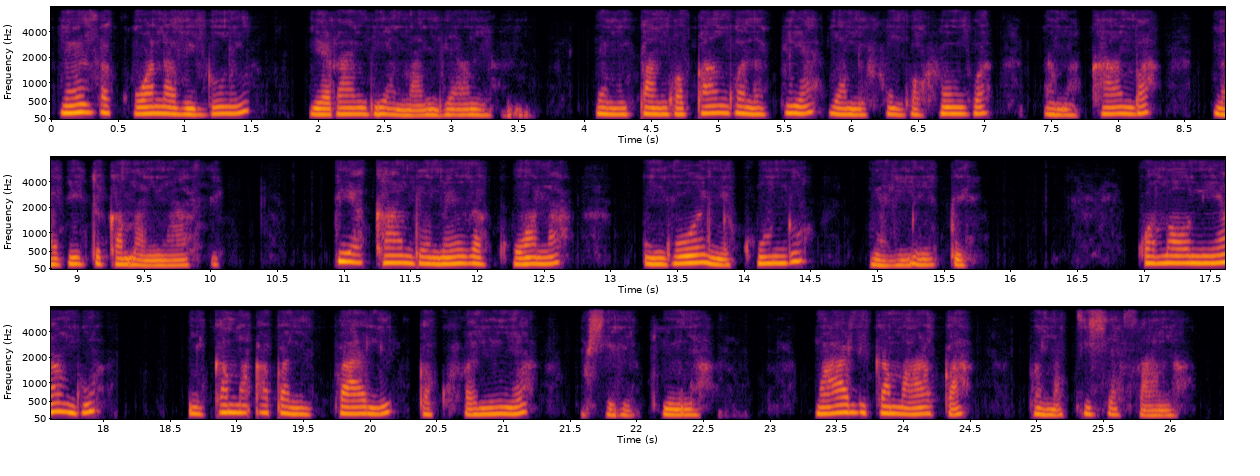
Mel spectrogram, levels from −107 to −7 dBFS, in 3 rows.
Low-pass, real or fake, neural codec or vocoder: 7.2 kHz; fake; codec, 16 kHz, 4.8 kbps, FACodec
